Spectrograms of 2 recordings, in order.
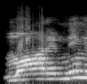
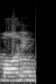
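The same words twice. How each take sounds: First: मॉर्निंग drawn out with every sound voiced, R included; exaggerated, higher मॉर्निंग with a full R; overpronounced wrong form. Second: मॉर्निंग said short, with a silent R; quick, smooth मॉर्निंग without the R; natural pronunciation. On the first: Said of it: "मॉर्निंग नहीं बोलना है". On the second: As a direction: say मॉर्निंग compactly as "maw-ning". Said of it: "मॉर्निंग बोलना है". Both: Shown as a demonstration.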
